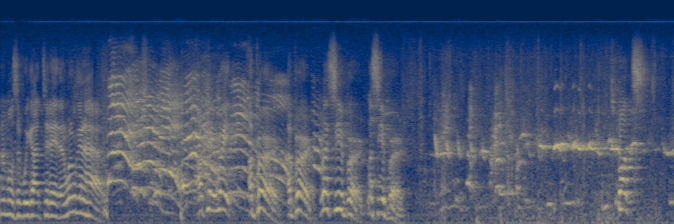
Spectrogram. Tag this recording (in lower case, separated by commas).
speech, child speech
